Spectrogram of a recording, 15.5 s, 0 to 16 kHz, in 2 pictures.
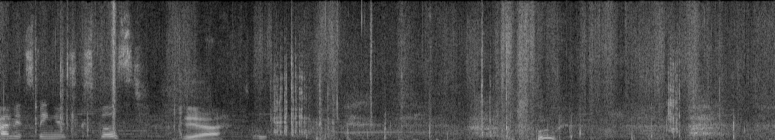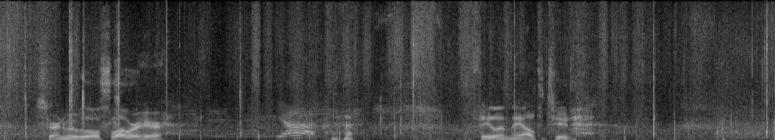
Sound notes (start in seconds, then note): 11.0 laughs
